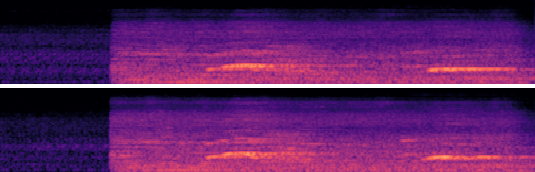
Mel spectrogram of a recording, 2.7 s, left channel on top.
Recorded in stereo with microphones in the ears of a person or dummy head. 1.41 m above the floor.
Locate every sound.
0.6 s a scream: 75° right (ahead or behind), 1.4 m; by 2.6 s 55° right (ahead or behind), 1.5 m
